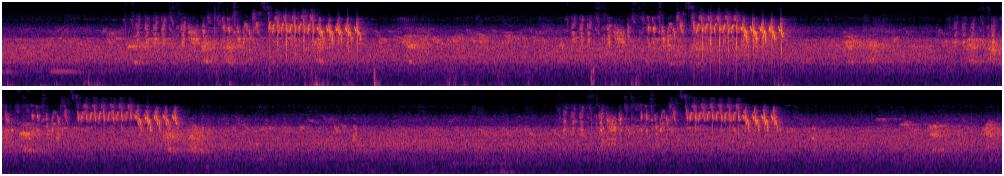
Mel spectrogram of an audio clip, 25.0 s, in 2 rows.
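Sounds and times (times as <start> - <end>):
outdoor background hiss: 0.0 - 25.0
songbird trilling: 1.4 - 9.9, 11.8 - 14.8, 19.4 - 22.4.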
